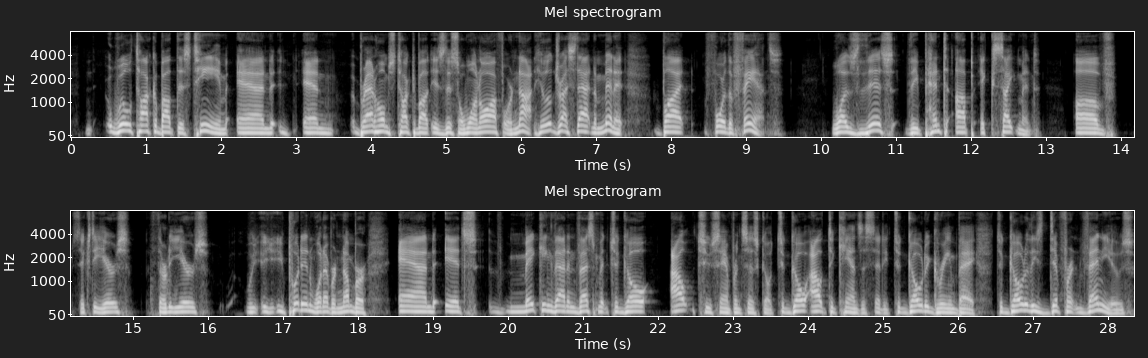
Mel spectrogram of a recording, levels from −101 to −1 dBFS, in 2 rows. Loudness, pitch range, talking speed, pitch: -22 LUFS, 120-150 Hz, 150 wpm, 130 Hz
